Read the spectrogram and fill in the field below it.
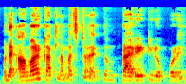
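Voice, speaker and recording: A young woman with a Bengali accent chats in the casual style of a home vlog. Her voice sits at a middle pitch with a clearly creaky, fry-laden edge. She slips English phrases into her talk as she goes. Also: little pitch movement, fast, noisy background. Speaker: vlogger.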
